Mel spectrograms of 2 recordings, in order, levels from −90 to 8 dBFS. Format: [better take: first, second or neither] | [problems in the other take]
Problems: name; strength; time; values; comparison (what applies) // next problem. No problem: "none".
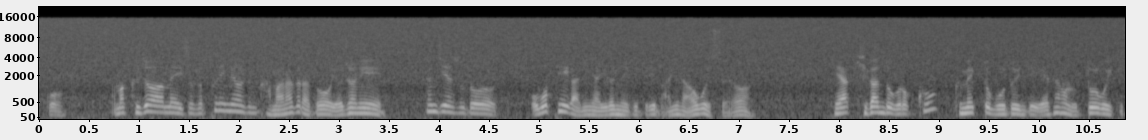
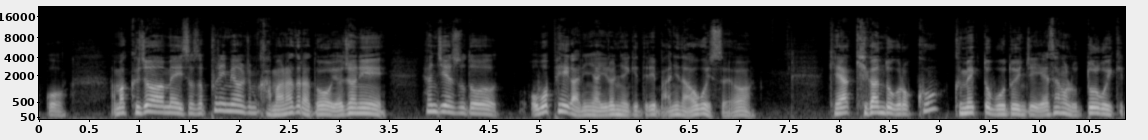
second | hiss; loud; throughout; 4 dB below the speech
